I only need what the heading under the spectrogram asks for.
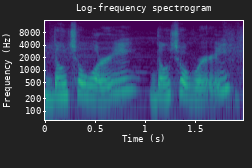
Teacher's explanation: they're trying to mix the sound of the letter t in the letter y so they end up producing the sound of ch · So it's the mixture of the sounds of the letter T and letter C, and that makes the CH sound, just like what's happening when people say don't you worry, don't you worry. They're trying to mix the sound of the letter T and the letter Y, so they end up producing the sound of CH.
